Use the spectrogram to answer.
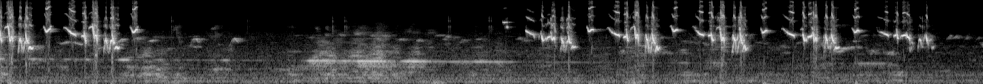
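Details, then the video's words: Oriental magpie-robin (kacer) lure song: rapid sharp high chirps and whistles in dense bursts, with a lull of low murmuring background noise in the middle. "PANCINGAN KACER BOCOR ALUS ‼️ NGEPLONG BIKIN GAIRAH KACER LAIN CEPAT BONGKAR ISIAN"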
